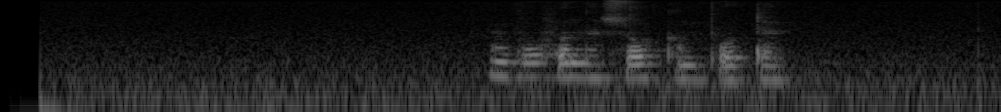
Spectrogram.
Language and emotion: Russian, neutral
